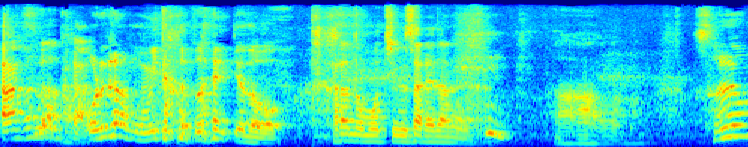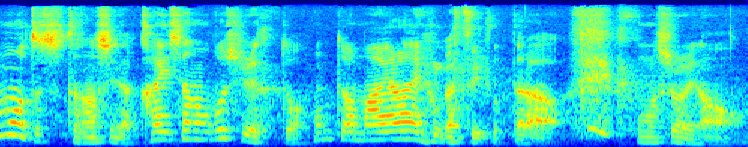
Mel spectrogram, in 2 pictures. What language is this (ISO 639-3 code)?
jpn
